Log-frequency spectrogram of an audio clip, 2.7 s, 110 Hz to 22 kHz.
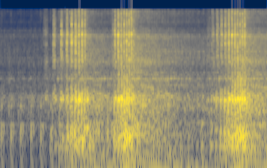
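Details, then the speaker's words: Venom SS3 KP Mini 150 after swapping to a Nibbi 26mm carburetor, jet changed and needle clip raised richer, before muffler fitted: revs up and drops back twice with crisp pickup, no stumble or popping; normal revving. "I think everything looks good. It sounds good and throttle response is good."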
